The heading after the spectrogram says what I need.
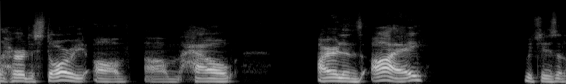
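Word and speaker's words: Howth: She's like, "No, yeah, but it's pronounced ho."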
